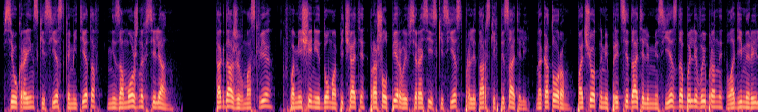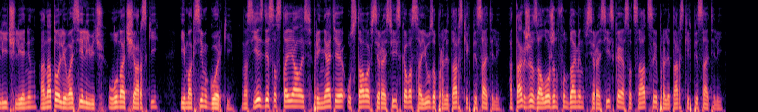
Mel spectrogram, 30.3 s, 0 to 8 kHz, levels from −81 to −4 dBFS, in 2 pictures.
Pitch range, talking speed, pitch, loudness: 115-140 Hz, 105 wpm, 130 Hz, -18 LUFS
